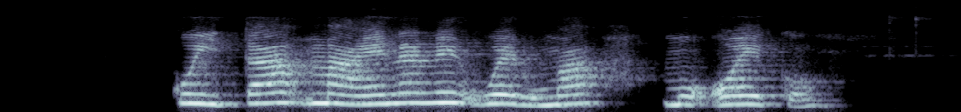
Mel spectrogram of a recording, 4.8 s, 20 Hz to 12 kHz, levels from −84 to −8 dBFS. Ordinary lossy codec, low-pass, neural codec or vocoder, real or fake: Opus, 16 kbps; 7.2 kHz; none; real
